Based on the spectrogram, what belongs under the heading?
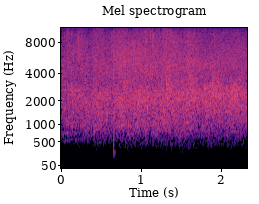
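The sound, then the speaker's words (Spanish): A crowd applauds Jesus during a church sermon, a dense continuous wash of many hands clapping at an even loudness throughout, with no voices standing out. “Dale un aplauso a Jesús.”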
